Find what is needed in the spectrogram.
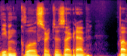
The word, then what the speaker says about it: Zagreb: Zagreb, yeah. Say that again, please. – Zagreb? Did I pronounce it wrong? – A bit, yeah. Zagreb.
